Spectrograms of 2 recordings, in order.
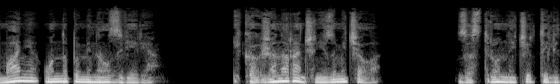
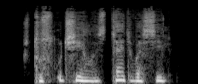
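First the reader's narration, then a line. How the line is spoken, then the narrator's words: Trembling voice. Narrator (Russian): дрожащим голосом спросила она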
